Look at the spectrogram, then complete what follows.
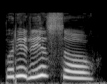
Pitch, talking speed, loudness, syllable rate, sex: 335 Hz, 225 wpm, -13 LUFS, 4.4 syllables/s, female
